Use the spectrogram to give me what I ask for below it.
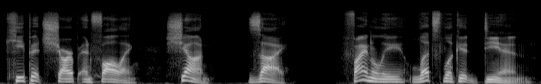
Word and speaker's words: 现在: Xiànzài uses two sharp falling fourth tones. Try saying it out loud with a sharp downward emphasis.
